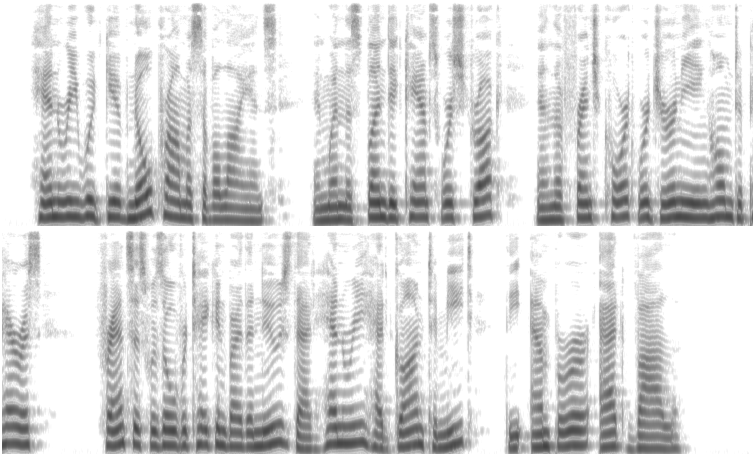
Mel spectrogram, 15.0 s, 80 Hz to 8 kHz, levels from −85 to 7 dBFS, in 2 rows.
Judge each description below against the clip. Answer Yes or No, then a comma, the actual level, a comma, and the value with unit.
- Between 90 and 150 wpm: No, average, 160 wpm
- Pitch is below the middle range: No, high, 190 Hz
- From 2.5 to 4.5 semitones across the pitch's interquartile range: Yes, average, 2.9 semitones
